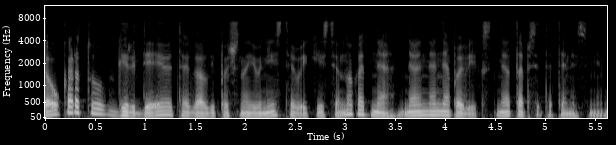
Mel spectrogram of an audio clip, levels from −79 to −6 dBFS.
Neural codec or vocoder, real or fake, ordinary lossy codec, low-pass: none; real; AAC, 48 kbps; 7.2 kHz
